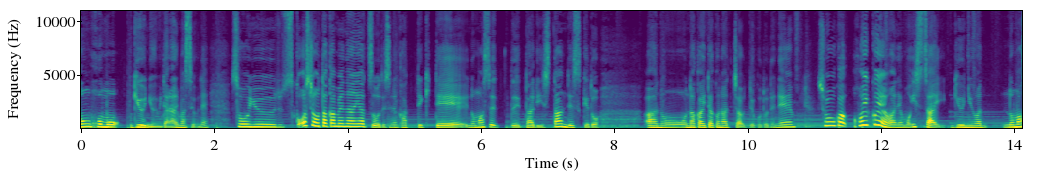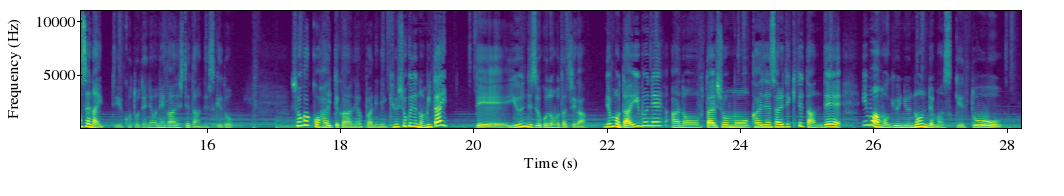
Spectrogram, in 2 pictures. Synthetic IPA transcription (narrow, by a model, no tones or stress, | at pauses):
õ̞ɰ̃ho̞mo̞ɡʲɨːɲ̟ɨːmʲit̪ainaɾʲimasɨjo̞̰ne̞ | so̞ːjɯ̟ːsɨ̥koɕio̞t̪akame̞naijat͡sɨo̞d̪e̞sɨne̞kat̪ːe̞kʲi̥t̪e̞no̞mase̞t̪et̪aɾʲiɕi̥t̪ãnd̪e̞sɨ̥ke̞d̪o̞ | ano̞ːnakait̪akɯ̟natt͡ɕaɯ̟t̪ːo̞jɯ̟̰kot̪o̞d̪e̞ne̞ɕoːɡaho̞ikɯ̟ẽ̞ɰ̃β̞ane̞mo̞ːisːaiɡʲɨːɲ̟ʲɨːβa | no̞mase̞nait̪ːe̞̰jɯ̟̰ko̞t̪o̞d̪e̞ne̞o̞ne̞ɡaiɕi̥t̪e̞t̪ã̰nd̪e̞sɨ̥ke̞̰d̪o̞̰ | ɕo̞ːɡakːo̞ːɦait̪ːe̞kaɾane̞japːaɾʲine̞kʲɨːɕo̞kɯ̟d̪e̞no̞mʲit̪ait | t̪ːe̞jɯ̟̃ːnd̪e̞sɨjo̞ko̞d̪o̞mo̞t̪at͡ɕiɡa̰ | d̪e̞moːd̪aibɯ̟ne̞ano̞ɸɯ̟̥t̪aiɕo̞ːmo̞kaizẽ̞ɰ̃saɾe̞t̪̬e̞kʲi̥t̪e̞t̪ãnd̪e̞ | imaamo̞ːɡʲɨːɲ̟ɨːnõ̞nd̪e̞masɨ̥ke̞̰d̪̥o̞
